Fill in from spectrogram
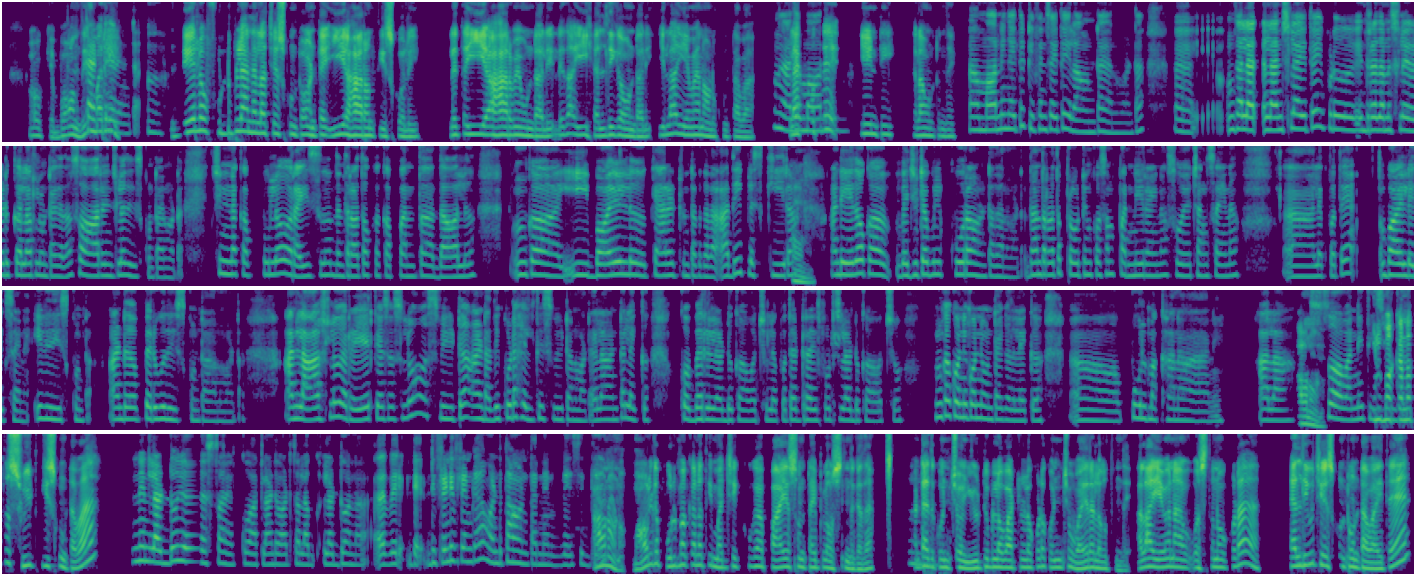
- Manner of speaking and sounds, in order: in English: "కరెక్ట్‌గా"; in English: "డేలో ఫుడ్ ప్లాన్"; in English: "హెల్తీగా"; in English: "మార్నింగ్"; in English: "టిఫిన్స్"; other noise; in English: "ల లంచ్‌లో"; in English: "సో"; in English: "రేంజ్‌లో"; in English: "రైస్"; in Hindi: "దాల్"; in English: "బాయిల్డ్ క్యారెట్"; in English: "ప్లస్"; in English: "అండ్"; in English: "వెజిటబుల్"; in English: "ప్రోటీన్"; in English: "సోయా చంక్స్"; in English: "బాయిల్‌డ్ ఎగ్స్"; in English: "అండ్"; in English: "అండ్ లాస్ట్‌లో, రేర్ కేసెస్‌లో స్వీట్ అండ్"; in English: "హెల్తీ స్వీట్"; in English: "లైక్"; other background noise; in English: "డ్రై ఫ్రూట్స్"; in English: "లైక్"; in English: "సో"; in English: "స్వీట్"; in English: "డిఫరెంట్ డిఫరెంట్‌గా"; in English: "బేసిక్‌గా"; in Hindi: "పూల్ మఖానాతో"; in English: "టైప్‌లో"; lip smack; in English: "వైరల్"; in English: "హెల్తీగా"
- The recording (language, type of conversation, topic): Telugu, podcast, మీ ఉదయం ఎలా ప్రారంభిస్తారు?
